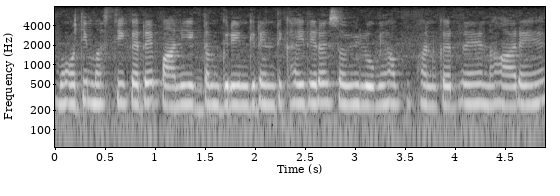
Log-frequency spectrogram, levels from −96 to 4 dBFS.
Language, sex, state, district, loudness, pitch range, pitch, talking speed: Hindi, female, Uttar Pradesh, Deoria, -16 LUFS, 240-250 Hz, 245 Hz, 295 wpm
